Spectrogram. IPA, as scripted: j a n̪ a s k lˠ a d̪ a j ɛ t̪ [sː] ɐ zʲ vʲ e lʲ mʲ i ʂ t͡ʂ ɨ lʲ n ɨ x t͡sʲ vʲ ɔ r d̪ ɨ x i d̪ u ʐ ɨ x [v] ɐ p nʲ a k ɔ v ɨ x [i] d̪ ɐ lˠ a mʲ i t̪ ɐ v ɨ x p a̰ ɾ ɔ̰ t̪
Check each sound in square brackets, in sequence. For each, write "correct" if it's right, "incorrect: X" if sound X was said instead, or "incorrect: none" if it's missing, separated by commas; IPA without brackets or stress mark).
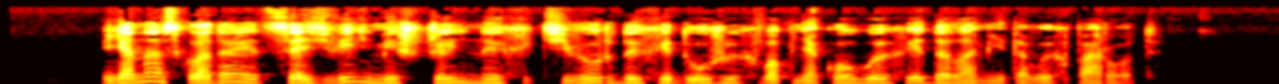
correct, correct, correct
